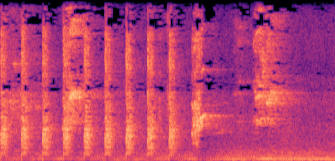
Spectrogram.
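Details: ["Javan myna reacting to another myna's lure sound. It gives about nine harsh, grating squawks in a fast, even sequence, then a softer drawn-out rasp, over a steady low hum."]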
